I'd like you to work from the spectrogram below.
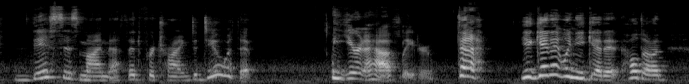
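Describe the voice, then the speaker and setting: A woman with an American accent and an animated tone, at a fairly quick pace, with very wide pitch swings, long, frequent pauses and noticeable background noise. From US East Coast. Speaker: language learner vlogger. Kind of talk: casual vlog tutorial.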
